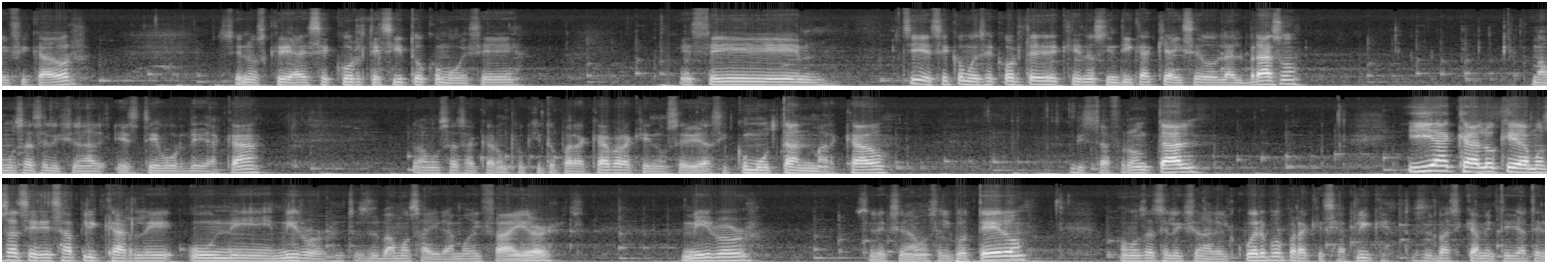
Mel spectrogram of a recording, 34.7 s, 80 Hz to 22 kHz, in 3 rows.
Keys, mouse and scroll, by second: 0.0 click, 1.6 Tab, 2.2-2.7 middle drag, 3.2-3.6 scroll down 1, 3.6-4.9 middle drag, 5.6-6.1 scroll up 3, 6.1-6.6 scroll down 1, 7.5 Tab, 8.0-8.9 middle drag, 9.1-9.6 middle drag, 13.1 alt+2, 13.3 alt+click, 14.5-16.7 drag, 17.0-18.5 middle drag, 18.6 scroll down 1, 19.4 Tab, 19.4-20.3 scroll down 3, 20.3-20.7 middle drag, 21.0-21.6 scroll up 2, 21.5-22.0 middle drag, 22.3-22.8 scroll down 1, 22.8 scroll down 1, 23.1 KP_1, 24.6-25.3 shift+middle drag, 26.4-28.2 drag, 29.8 click, 33.4-33.8 shift+middle drag, 34.4 click.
